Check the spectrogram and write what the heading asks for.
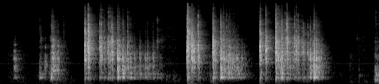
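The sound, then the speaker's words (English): Several dice clatter and tumble across a hard surface in quick bursts, a sharp rattle followed by bouncing clicks, repeated a few times with no talking; the rolls come up 9, 19 and 12. “Let's roll some dice.”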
